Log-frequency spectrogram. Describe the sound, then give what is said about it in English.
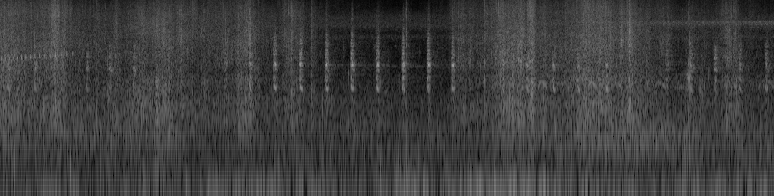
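Crows caw in harsh, raspy calls, with a quick run of evenly spaced caws in the middle and more scattered calls around it, no one speaking. “Well, I seem to only gain the attention of you crows.”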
